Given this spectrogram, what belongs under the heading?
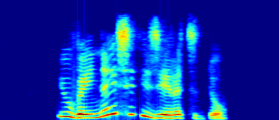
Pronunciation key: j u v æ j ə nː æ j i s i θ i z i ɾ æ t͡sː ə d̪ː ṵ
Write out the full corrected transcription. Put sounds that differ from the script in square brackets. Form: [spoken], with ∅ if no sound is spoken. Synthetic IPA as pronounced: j u v æ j ə nː æ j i s i θ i z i ɾ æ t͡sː ə d̪ː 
